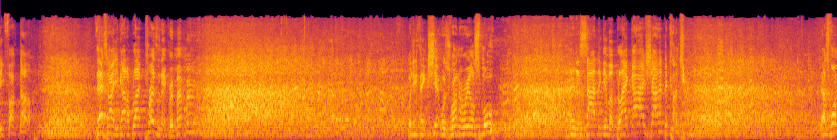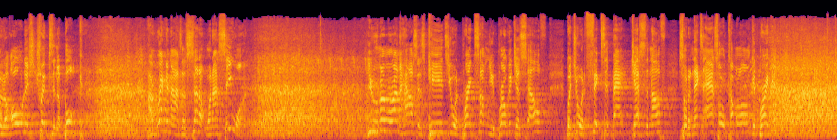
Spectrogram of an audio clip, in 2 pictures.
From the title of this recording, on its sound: 2012 Melbourne International Comedy Festival Gala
